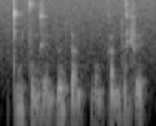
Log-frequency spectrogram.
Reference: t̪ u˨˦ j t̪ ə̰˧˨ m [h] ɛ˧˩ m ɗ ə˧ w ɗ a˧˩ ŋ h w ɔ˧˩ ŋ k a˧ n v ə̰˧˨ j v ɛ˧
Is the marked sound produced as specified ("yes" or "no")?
no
